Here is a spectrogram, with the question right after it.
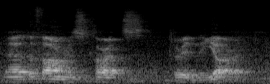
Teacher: R is pronounced wherever it's in the orthography, wherever it's in the spelling.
